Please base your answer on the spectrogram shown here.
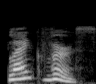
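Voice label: "blank verse", American English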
